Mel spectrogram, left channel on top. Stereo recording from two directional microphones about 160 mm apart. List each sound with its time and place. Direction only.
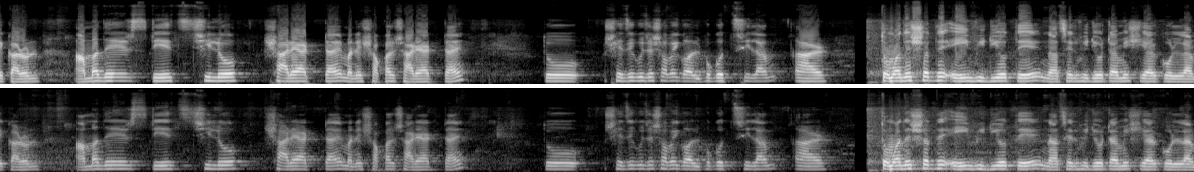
0.0 s speech: 35° left (ahead or behind)
8.8 s speech: 20° left (ahead or behind)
